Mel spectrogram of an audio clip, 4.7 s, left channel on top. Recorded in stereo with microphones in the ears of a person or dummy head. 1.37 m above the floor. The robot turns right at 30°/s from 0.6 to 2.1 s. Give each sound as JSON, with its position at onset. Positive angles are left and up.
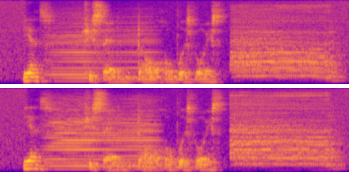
{"t": 0.3, "sound": "a man speaking", "azimuth_deg": 130, "distance_m": 1.5}
{"t": 3.1, "sound": "a squeak", "side_deg": -75, "distance_m": 5.5}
